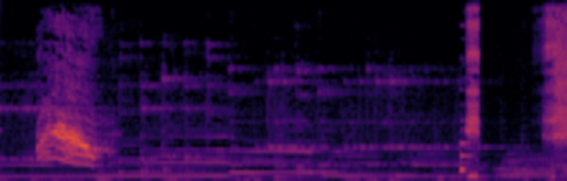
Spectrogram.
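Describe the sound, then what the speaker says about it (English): A cat in a video game lets out a clear rising meow, followed by soft game music tones and a brief bright chime near the end. "Whoa, this cat is way bigger than the others."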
